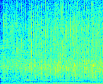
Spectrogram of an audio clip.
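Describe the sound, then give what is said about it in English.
A crowd of people claps together in a dense, steady patter that keeps going for the whole moment, with a low electrical hum sitting underneath and no voices. “Come on, clap.”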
